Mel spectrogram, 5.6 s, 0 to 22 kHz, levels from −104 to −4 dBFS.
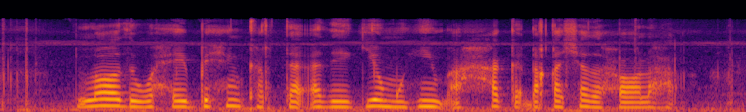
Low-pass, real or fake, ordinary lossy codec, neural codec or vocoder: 10.8 kHz; real; none; none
